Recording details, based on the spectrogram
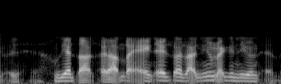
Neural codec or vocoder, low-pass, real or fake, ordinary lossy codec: autoencoder, 22.05 kHz, a latent of 192 numbers a frame, VITS, trained on many speakers; 3.6 kHz; fake; none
